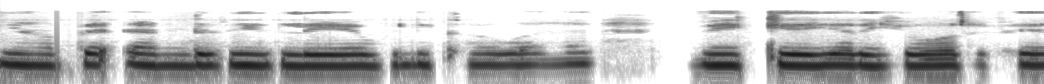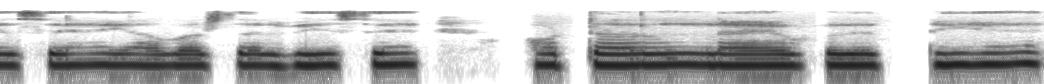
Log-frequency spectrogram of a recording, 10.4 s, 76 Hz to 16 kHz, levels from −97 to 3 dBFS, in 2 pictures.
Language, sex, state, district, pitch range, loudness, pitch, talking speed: Hindi, female, Bihar, Jamui, 255-265 Hz, -18 LUFS, 260 Hz, 90 wpm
